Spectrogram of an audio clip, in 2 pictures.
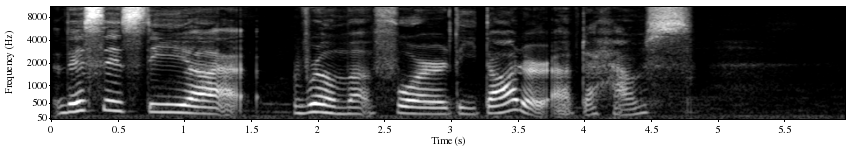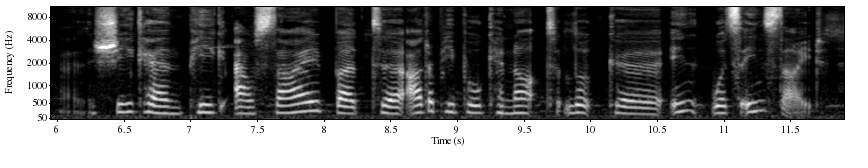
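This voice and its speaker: A woman reporter giving an unscripted live tour on location, in a halting, hesitant way with pauses mid-phrase. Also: medium pitch, a little mellow. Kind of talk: unscripted live walk-through narration. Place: on location inside an old house. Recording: clearly noisy on-location live recording.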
